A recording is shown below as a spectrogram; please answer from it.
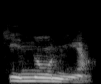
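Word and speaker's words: κοινωνία: The phrase is koinonia politike, Koinoina, pronounced koinonia, not koinoina.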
